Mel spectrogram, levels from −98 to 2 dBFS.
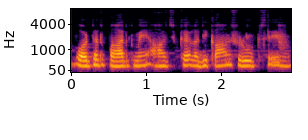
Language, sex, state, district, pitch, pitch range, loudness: Hindi, female, Uttar Pradesh, Varanasi, 205 Hz, 200-220 Hz, -19 LUFS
